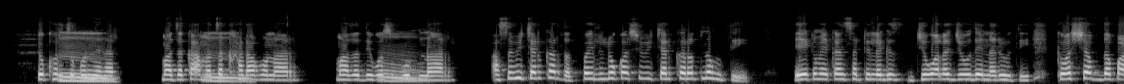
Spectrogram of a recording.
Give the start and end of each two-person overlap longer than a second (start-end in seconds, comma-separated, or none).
none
